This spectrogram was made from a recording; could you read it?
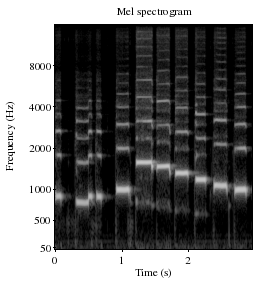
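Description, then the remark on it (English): A tin whistle plays a lively tune of bright, clear notes: a few quick short ones first, then a string of louder sustained tones in an even rhythm, alone with no voices. “The whistle.”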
